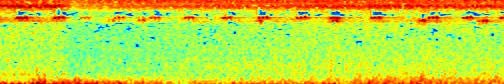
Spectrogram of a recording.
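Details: Crickets of the summertime countryside near a golden wheat field: high, slightly uneven pulsed chirps, several per second, with faint breeze beneath.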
